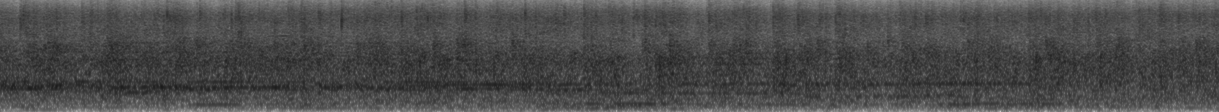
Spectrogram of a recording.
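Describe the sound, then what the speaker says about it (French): A crowd at an International Women's Day ceremony in Lualaba province bursts into sustained, loud applause mixed with cheers and shouts. The noise is dense and continuous, with no gap. "J'invite donc toute l'assistance à saluer sa présence par des acclamations et des cris."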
